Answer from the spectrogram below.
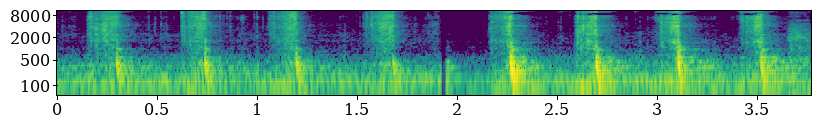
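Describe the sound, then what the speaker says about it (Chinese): A kitchen knife chops green onions into small pieces on a board, leaving a quiet, steady series of crisp taps at about two per second with a faint background hum. "再准备几根小葱，把它切成葱花。"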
